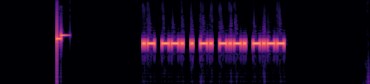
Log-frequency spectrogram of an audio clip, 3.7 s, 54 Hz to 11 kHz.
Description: Morse code, heard as a keyed tone, about 52 wpm, 700 Hz. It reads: AGENCY
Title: Sentences from Top 1300 Words - New Word Drill - 50wpm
